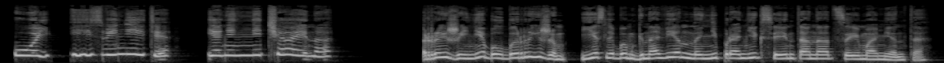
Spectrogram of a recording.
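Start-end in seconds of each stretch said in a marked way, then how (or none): 0.1-3.3 very high, frightened, timid little squeak. Right after a pistol clicks beside the narrator, a boy speaks in a frightened, timid squeak. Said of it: "мальчишка испуганно и робко пищит".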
